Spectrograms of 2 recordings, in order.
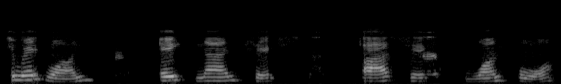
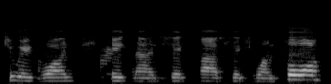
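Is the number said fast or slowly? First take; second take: slowly; fast. First: The number is said slowly. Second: The number is said fast.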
